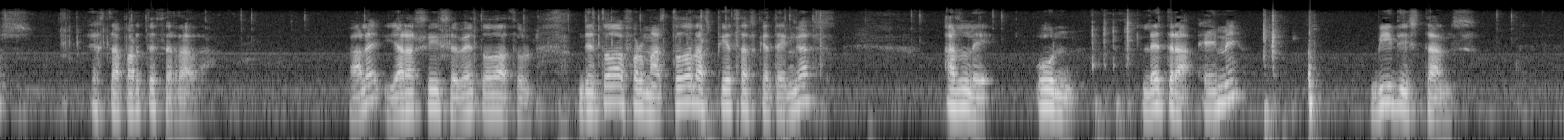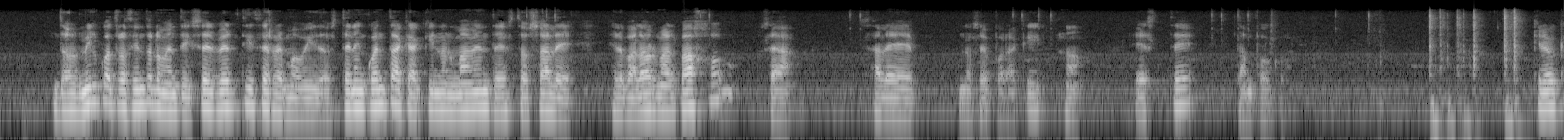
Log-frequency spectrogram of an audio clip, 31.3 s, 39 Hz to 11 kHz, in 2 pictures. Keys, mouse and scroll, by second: 11.0 a, 11.3 a, 12.7 m, 30.2 BackSpace, 30.7 BackSpace.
